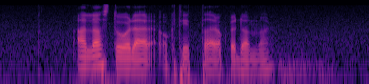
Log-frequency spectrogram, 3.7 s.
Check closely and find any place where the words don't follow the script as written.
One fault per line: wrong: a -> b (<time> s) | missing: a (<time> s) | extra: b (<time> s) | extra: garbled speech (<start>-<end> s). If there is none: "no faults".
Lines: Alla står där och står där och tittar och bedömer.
missing: står där och (1.8 s)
